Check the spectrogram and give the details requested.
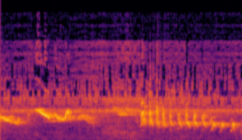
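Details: Kacer, or oriental magpie-robin, in energetic song: a loud slurred whistle that rises and falls, a short pause, then a rapid stuttering series of buzzy notes sliding downward, with a constant high background whine.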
